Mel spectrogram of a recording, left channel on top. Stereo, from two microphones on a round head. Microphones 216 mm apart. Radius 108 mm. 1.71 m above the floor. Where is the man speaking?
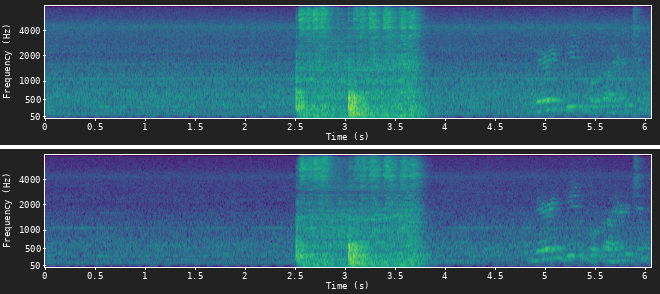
35° left (ahead or behind), 1.6 m.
